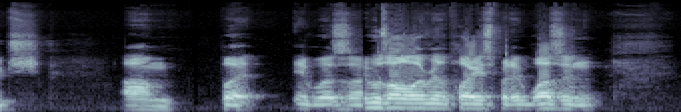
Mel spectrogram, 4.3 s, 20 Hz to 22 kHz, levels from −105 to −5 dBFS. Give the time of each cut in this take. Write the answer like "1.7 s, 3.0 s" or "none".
1.2 s, 2.2 s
